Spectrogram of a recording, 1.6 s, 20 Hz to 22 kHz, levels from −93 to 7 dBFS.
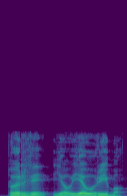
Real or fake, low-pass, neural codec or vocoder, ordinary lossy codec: fake; 7.2 kHz; codec, 16 kHz, 16 kbps, FunCodec, trained on Chinese and English, 50 frames a second; none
